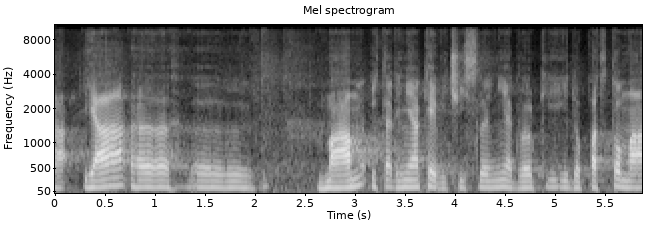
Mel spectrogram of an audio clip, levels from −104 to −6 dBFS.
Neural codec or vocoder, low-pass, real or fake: vocoder, 22.05 kHz, 80 mel bands, WaveNeXt; 9.9 kHz; fake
